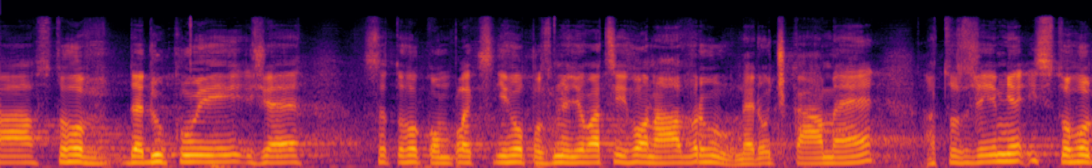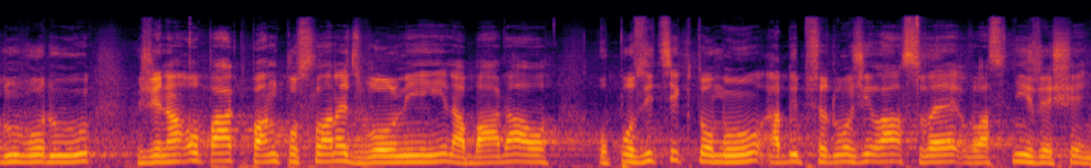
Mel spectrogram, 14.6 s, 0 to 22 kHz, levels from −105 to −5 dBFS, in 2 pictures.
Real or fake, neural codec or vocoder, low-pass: fake; codec, 44.1 kHz, 7.8 kbps, Pupu-Codec; 14.4 kHz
